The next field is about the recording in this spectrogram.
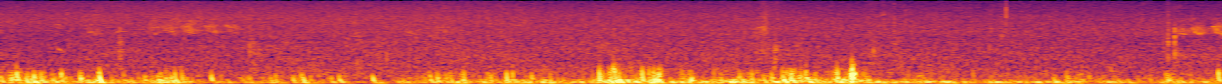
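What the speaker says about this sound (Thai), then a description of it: "ลมแรงค่ะ" Strong gusty wind rushes through foliage at a rice field, leaves rustling and rattling unevenly with rumbling gusts, steady and close, no voices.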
